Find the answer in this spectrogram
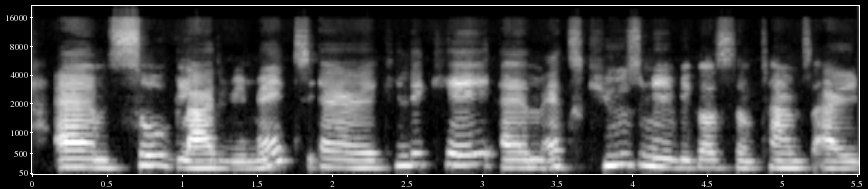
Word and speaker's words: KendyK: it's candy K all day.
